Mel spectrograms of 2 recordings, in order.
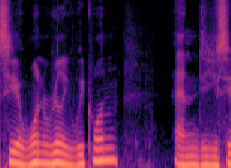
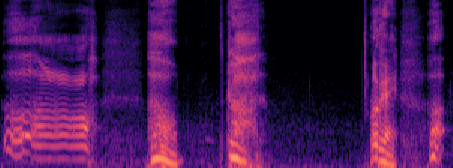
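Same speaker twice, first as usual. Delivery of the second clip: alarmed guard; 6 semitones higher, much slower than usual. Acted. Guard sees distant trouble.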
